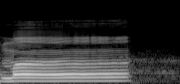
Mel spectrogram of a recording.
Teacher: You have air coming through the both oral and nasal passage. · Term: nasal sounds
